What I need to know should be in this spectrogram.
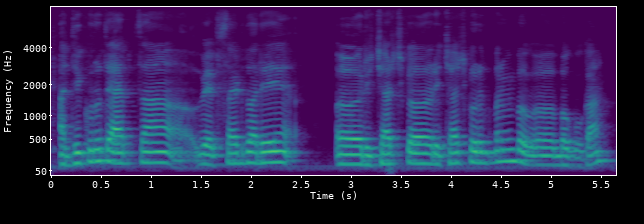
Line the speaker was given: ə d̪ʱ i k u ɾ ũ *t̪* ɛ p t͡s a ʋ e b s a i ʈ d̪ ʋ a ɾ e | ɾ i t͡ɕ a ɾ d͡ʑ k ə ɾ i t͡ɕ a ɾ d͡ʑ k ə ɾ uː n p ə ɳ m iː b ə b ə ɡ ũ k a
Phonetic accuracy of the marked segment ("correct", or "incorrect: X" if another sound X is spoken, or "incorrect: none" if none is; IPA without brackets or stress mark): correct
